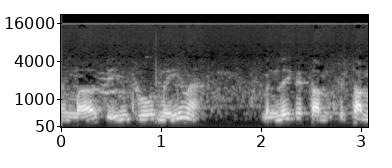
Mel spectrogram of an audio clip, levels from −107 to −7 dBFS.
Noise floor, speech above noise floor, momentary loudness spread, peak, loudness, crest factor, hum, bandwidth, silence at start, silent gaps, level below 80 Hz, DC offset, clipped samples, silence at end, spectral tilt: -49 dBFS; 28 dB; 8 LU; -2 dBFS; -23 LUFS; 20 dB; none; 16.5 kHz; 0 s; none; -90 dBFS; under 0.1%; under 0.1%; 0 s; -6 dB/octave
